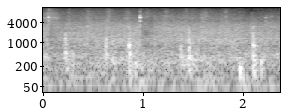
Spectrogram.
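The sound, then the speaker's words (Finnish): Irrigation sprinklers in a garden tick and pulse water, giving a run of irregular sharp ticks over a constant hissing spray. “Kastelulaitteet tikittää tuossa tai tykyttää vettä tuossa vieressä.”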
